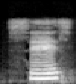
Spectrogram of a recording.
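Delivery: "césped" slow and low, syllables far apart; dictating while writing. Shown as a demonstration. Teacher writing the answer, "césped" slowly in pieces. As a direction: spell out "césped" by syllable as you write. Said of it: "voy a escribir aquí".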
